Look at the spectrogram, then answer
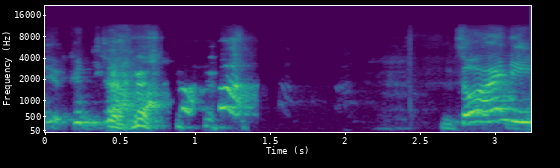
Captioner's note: laughing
